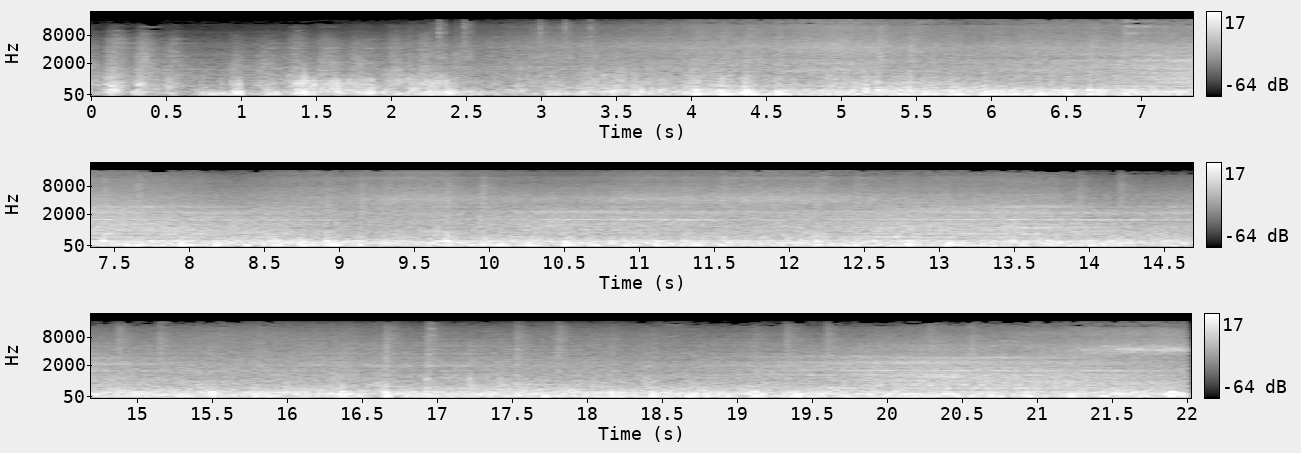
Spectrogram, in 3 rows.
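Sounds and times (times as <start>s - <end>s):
train coaches rumbling past: 0.0s - 22.0s
wheel clicks on rails: 1.7s - 3.6s
faint steady whistle: 19.8s - 22.0s.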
